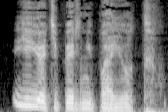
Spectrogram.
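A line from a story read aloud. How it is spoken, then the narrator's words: Sigh. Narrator (Russian): вздохнул Ребус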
